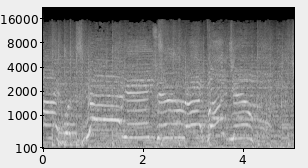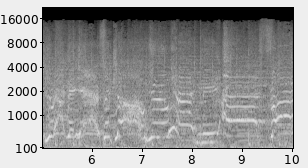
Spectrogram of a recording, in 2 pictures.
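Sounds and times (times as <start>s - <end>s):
man singing in yelling voice: 0.0s - 10.0s
metalcore backing track: 0.0s - 10.0s.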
